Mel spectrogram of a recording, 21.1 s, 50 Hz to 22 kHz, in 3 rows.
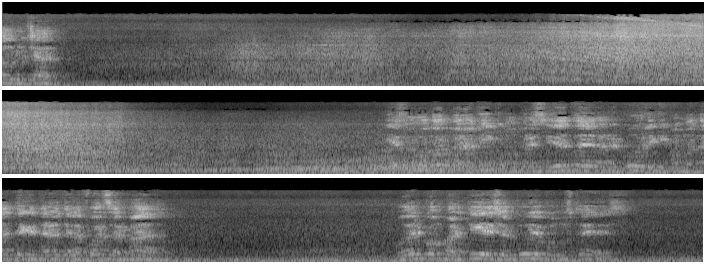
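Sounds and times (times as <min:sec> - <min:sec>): aircraft flying overhead: 0:00.0 - 0:21.0.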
